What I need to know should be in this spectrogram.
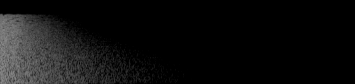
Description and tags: Impulse response of a 1986 Alesis Microverb on the Large 5 setting.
